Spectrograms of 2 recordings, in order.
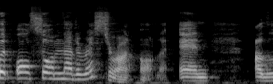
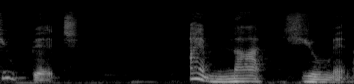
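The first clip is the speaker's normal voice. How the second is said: low, much softer cat voice; voicing her cat; 10 semitones lower, 11 dB quieter than usual. Cat refusing human food, low and hushed. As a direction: drop low and quiet for the offended cat. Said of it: "this cat is like".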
